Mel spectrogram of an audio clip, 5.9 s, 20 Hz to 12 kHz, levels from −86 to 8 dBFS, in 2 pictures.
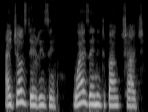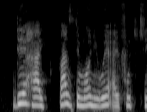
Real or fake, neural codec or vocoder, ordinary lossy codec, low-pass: fake; vocoder, 44.1 kHz, 128 mel bands, Pupu-Vocoder; none; 10.8 kHz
